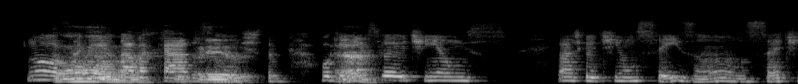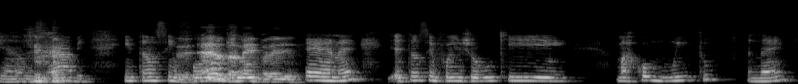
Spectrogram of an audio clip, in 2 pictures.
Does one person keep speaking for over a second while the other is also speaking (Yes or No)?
Yes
